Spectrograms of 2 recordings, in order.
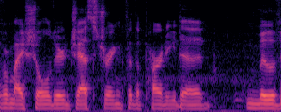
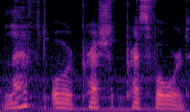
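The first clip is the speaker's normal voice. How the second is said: whispering, much quieter; 6 dB quieter than usual. Roleplaying a character leaning over a companion's shoulder during a game, whispering. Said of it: "lean over my shoulder and whisper".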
